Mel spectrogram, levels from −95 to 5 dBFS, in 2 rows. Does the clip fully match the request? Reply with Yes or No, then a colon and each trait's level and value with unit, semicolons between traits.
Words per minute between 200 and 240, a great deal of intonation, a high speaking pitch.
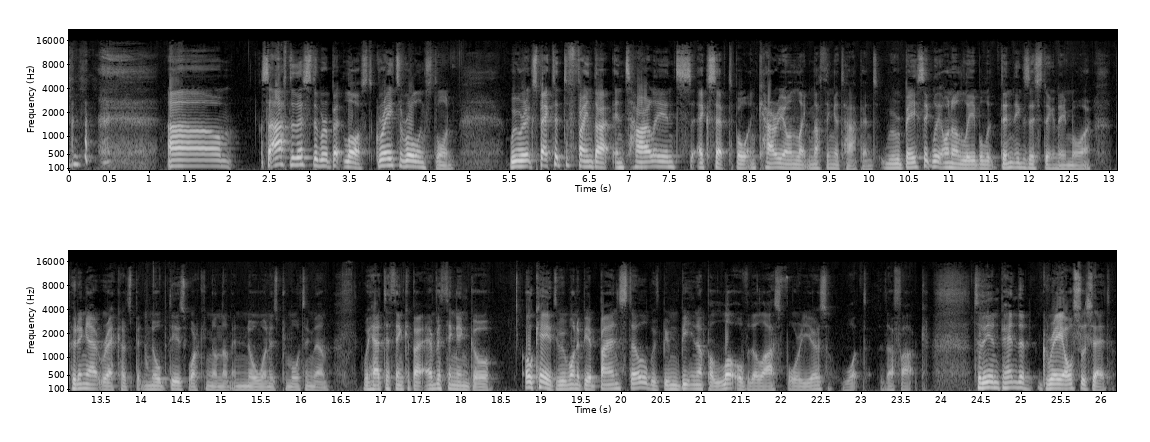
No: fast, 205 wpm; wide, 6.4 semitones; low, 115 Hz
